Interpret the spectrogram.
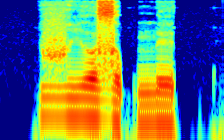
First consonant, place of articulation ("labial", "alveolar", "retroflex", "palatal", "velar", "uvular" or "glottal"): labial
